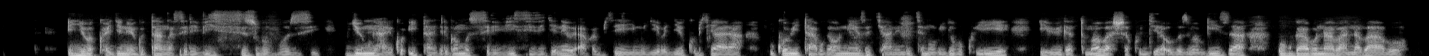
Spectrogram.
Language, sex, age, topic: Kinyarwanda, male, 18-24, health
